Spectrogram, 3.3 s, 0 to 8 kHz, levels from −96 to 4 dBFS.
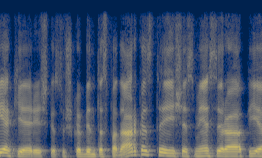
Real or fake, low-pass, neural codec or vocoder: real; 7.2 kHz; none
